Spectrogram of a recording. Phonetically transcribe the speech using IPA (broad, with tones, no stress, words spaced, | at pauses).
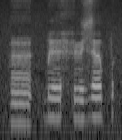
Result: ə̃ː˨ʔ ɓɘ˧hʏ˧zə˦p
